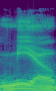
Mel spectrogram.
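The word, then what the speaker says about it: MIIO: To make matters worse, the MI see they pronounce it Mio, but my brain keeps seeing it as MI10 like the British intelligence service, but whatever.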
